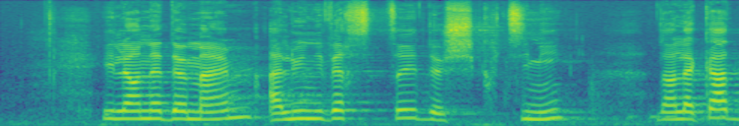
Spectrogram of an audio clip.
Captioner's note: speaking French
